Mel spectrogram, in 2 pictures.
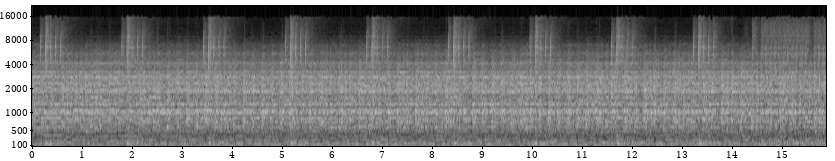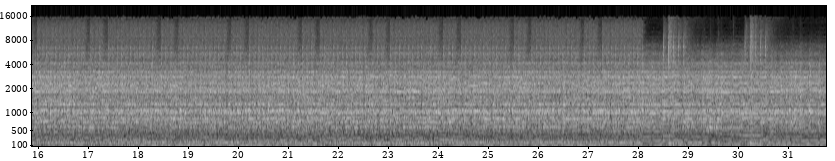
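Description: Instrumental passage of a heavy metal song, driven by guitar, with a steady beat of sharp hits. About halfway through, a continuous high shimmering wash comes in and holds until near the end, when the spaced hits return.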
